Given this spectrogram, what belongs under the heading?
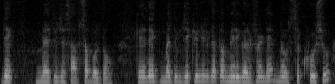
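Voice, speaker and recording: A man's voice: on the high side, flat delivery, quick pace, dark tone, close to an everyday voice. A man playing a blunt, dismissive young husband in a family drama.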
